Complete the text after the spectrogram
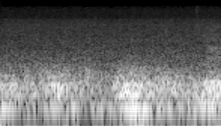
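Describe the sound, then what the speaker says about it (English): Thunder rumbles across a beach, a low rolling roar that swells in two long waves over steady rain-like noise, with no talk. "I'm going to hear a big thing of thunder"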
